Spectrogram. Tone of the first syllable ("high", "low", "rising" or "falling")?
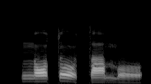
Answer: high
